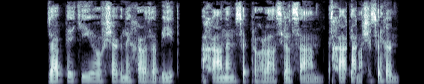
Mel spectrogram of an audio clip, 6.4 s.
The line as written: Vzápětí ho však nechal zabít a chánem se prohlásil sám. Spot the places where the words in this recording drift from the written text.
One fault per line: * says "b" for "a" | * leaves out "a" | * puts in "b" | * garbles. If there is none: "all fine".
* garbles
